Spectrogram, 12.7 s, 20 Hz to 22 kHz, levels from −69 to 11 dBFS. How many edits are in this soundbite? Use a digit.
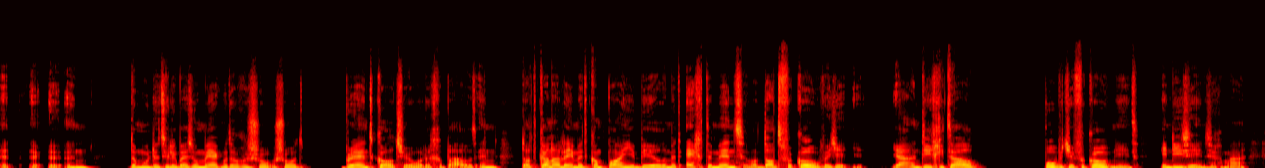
0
